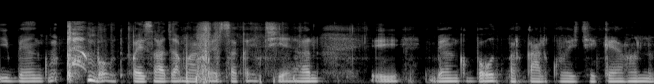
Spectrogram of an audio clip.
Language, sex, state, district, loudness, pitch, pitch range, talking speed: Maithili, male, Bihar, Supaul, -22 LUFS, 140 Hz, 135-145 Hz, 145 wpm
